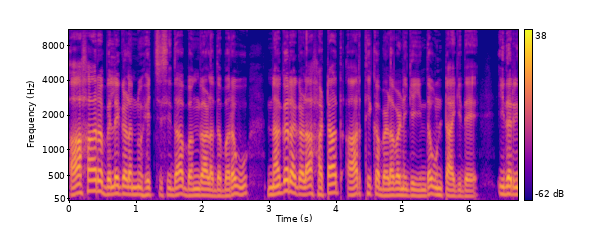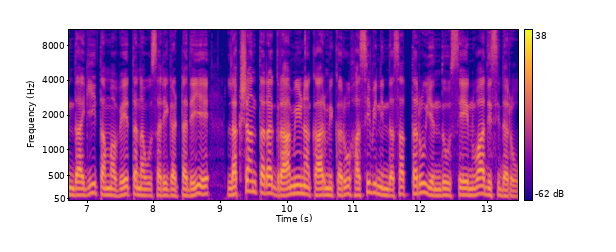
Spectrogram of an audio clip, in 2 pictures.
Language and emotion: Kannada, neutral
